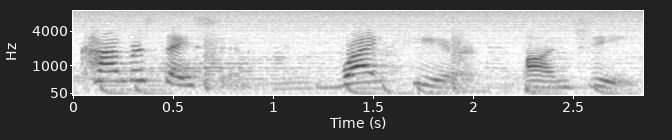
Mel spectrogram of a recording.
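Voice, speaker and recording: A woman's voice: high voice, sing-song, unhurried. A woman hosting a show, reading a scripted introduction. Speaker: show host. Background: loud music.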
